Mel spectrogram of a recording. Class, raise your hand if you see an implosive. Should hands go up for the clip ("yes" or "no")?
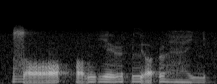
no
